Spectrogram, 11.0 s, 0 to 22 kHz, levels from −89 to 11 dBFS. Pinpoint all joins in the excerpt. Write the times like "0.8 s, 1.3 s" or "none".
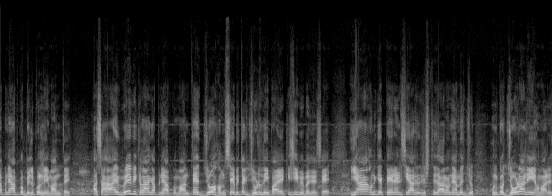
none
